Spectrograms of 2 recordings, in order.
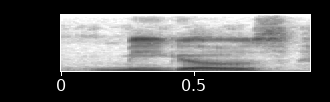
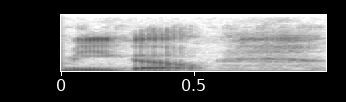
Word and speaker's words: Mego: always call them Megos before I realized it was pronounced Mego. I was wondering if anybody else did that. Surely I'm not the only one, but I had never, I don't think, heard it pronounced until many years later, and I was really surprised it was Mego and not Mego.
